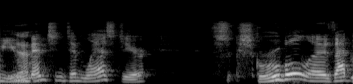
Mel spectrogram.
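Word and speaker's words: Skubal: Led by their uh their left-handed pitching uh who you mentioned him last year, Scrubble. Is that how you pronounce his man's name? Scooble. Really? That's how you pronounce it? Scooble.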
